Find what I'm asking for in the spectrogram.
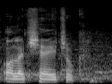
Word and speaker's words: Oleksiejczuk: Can you give us that name, sir? – Michał Lord Oleksiejczuk. Michał Lord Oleksiejczuk.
